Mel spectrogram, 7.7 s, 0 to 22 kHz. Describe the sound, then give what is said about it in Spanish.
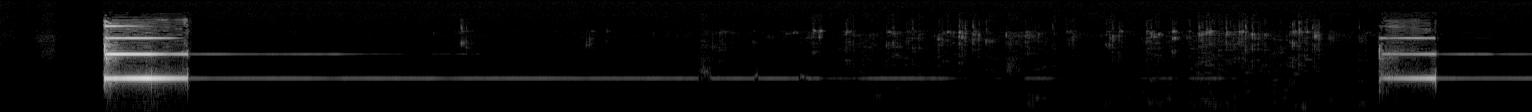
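A bell is struck twice, several seconds apart. Each clear ring hangs in a long, fading hum amid quiet, with no talking. “En unos momentos voy a tocar la campana 3 veces.”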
